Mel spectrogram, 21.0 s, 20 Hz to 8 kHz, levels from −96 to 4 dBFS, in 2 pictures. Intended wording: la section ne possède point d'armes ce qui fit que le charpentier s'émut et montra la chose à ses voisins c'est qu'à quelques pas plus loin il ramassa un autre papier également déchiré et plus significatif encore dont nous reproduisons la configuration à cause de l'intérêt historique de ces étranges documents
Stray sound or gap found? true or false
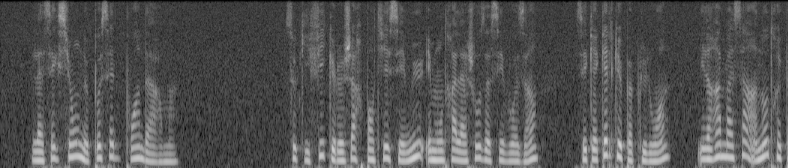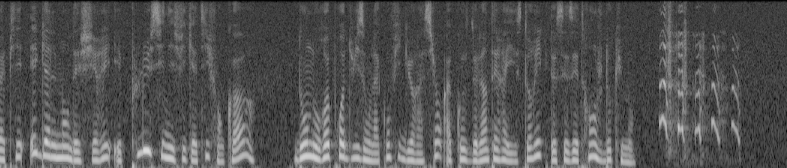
true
